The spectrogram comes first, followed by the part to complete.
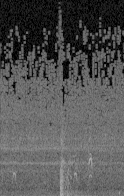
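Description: Quiet outdoor ambience with a few faint, short bird calls, and one sudden louder sound a little after a second in.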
